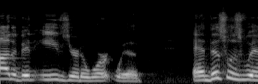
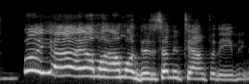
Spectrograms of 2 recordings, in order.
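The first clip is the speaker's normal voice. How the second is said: higher, louder retold New York accent; thick New York accent; 9 semitones higher, 5 dB louder, faster than usual. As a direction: lean hard into the New York accent of the caller. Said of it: "his accent was just getting the best of me".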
